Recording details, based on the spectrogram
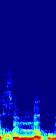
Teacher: یہ تنوین کے بعد لام ہے, ادغام کریں گے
